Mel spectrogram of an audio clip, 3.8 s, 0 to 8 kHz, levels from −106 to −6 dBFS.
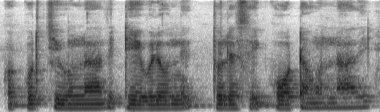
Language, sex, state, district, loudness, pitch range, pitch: Telugu, male, Telangana, Mahabubabad, -22 LUFS, 110-130 Hz, 110 Hz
